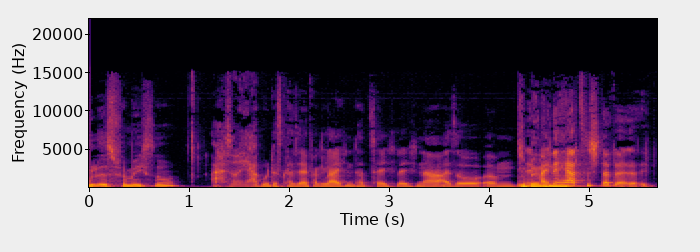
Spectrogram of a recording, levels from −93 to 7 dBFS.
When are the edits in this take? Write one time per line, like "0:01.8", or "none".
0:02.2
0:04.3

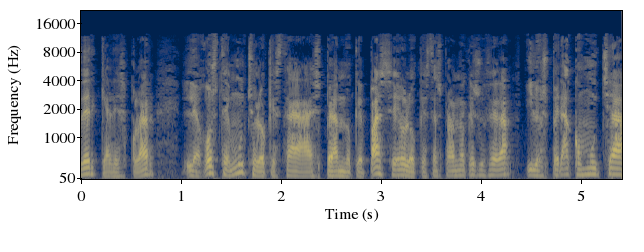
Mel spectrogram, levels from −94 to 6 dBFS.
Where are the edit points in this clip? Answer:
0:04.4

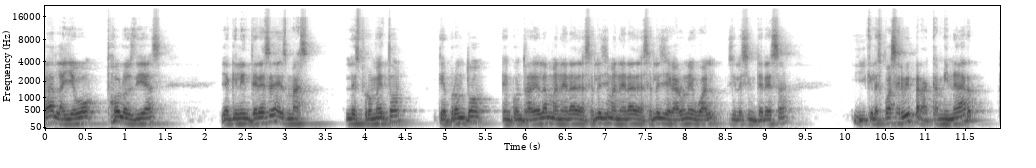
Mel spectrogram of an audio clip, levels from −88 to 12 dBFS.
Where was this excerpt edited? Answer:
0:07.0

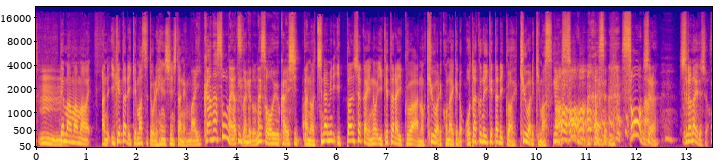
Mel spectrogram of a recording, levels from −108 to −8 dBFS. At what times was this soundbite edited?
none

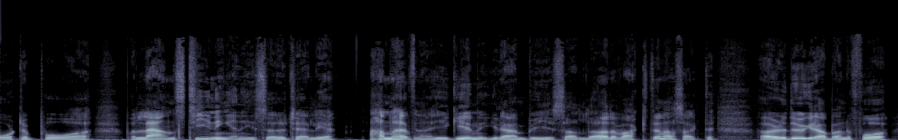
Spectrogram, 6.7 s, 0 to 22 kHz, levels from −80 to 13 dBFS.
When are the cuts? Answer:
0:03.1

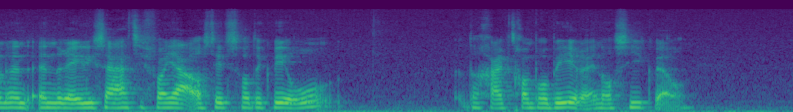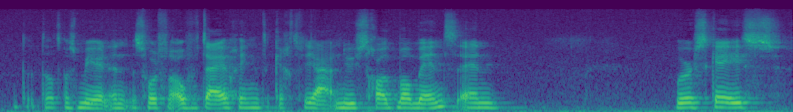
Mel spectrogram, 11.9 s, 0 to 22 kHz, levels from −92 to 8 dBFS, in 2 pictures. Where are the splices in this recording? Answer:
none

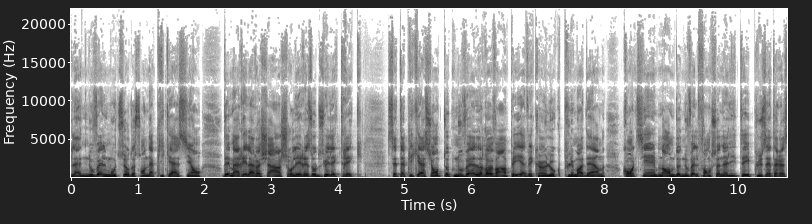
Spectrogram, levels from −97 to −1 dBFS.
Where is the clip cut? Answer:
0:02.3
0:03.8
0:08.8

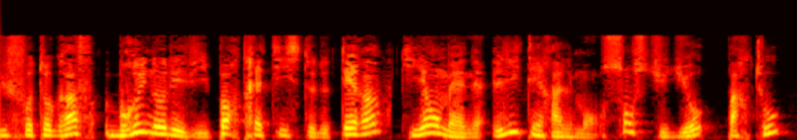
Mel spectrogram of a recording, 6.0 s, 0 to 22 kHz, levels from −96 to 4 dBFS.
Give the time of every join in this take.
0:02.9

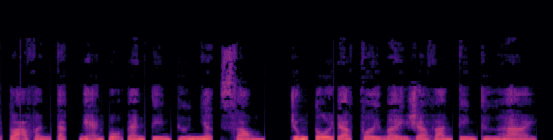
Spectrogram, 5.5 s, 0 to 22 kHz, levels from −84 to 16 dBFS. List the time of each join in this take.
0:02.7

